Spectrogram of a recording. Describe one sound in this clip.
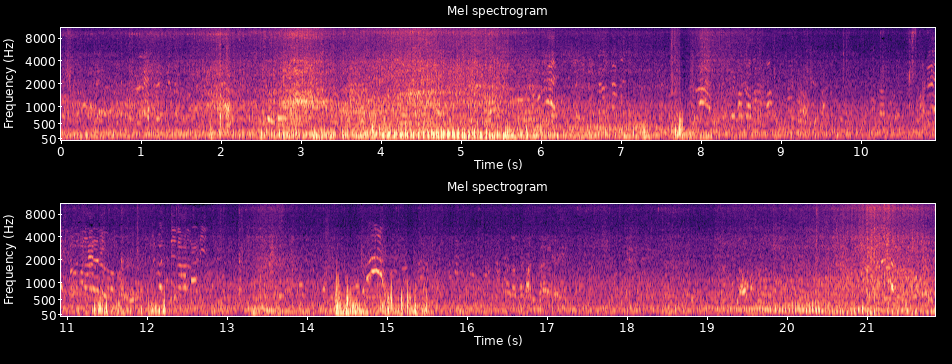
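Several young men chatter and call out nearby outdoors.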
